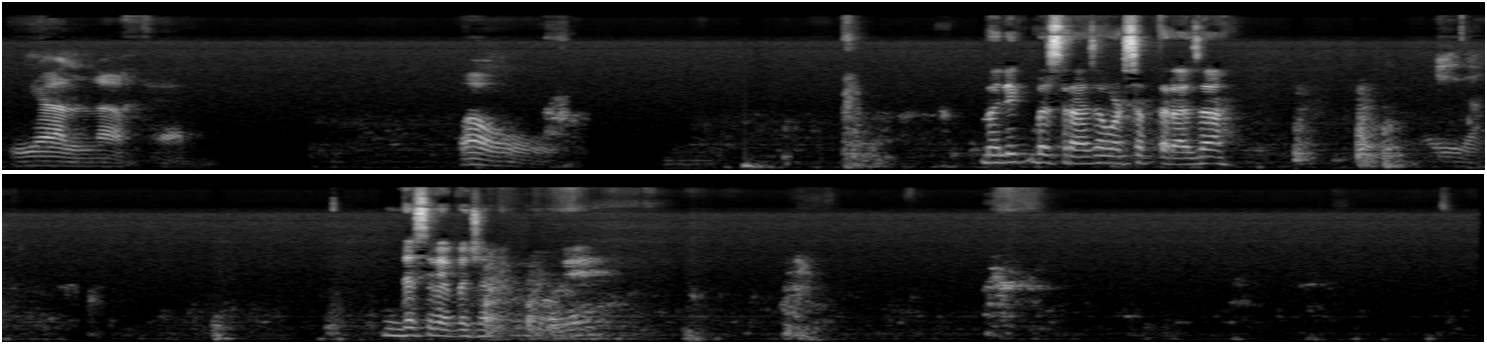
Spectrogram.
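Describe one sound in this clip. An older man talks over an online call.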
